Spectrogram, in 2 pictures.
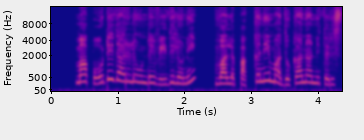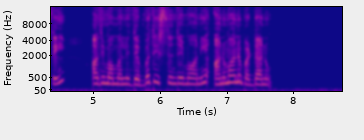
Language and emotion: Telugu, fearful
